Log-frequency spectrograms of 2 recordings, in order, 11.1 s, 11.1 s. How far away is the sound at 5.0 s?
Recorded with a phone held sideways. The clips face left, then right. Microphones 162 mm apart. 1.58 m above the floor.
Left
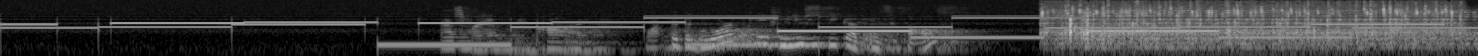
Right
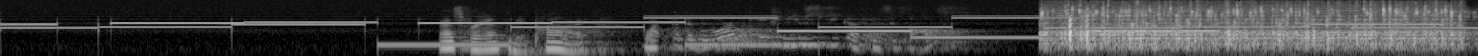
About 2.5 m.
